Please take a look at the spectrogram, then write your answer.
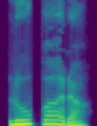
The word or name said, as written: ರೂಪಾರ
